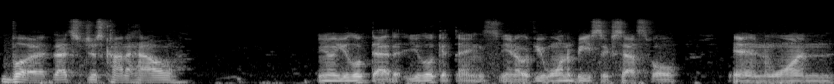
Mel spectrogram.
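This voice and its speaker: Speaking at a fairly slow pace, a man uses a very deep, low pitch with ordinary pitch variation. He leaves long, frequent pauses. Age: 40s. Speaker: livestream gamer and former radio DJ. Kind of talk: casual chat. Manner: low-key, talking low. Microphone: laptop microphone, quality a bit garbage.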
